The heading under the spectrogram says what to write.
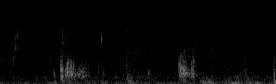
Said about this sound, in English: hold on, I'm gonna take a little sip of my Alani Nu. That's my caffeine drink of choice this morning.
